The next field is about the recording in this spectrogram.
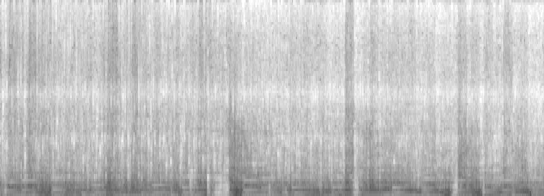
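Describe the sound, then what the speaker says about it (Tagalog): Squid and onion fry together in a pan for adobo pusit, making a loud, continuous sizzle up close, with music-like tonal layers running over it throughout. "Pwede nyo na siyang pagsamahin sa gitna ng kawali hanggang sa maluto ang sibuyas"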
